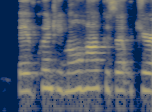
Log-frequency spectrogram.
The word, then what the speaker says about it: Bay of Quinte: Shelley, so if you could begin first by just correcting me, can you pronounce that name correctly? Bay of Quinte Mohawk, is that what you're asking about?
